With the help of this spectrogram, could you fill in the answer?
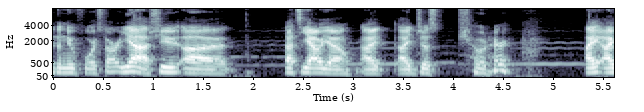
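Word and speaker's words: Yaoyao: She's pretty good for Yao Yao. Y-A-O, Yao Yao. But yeah, that's how you pronounce it, I suppose.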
